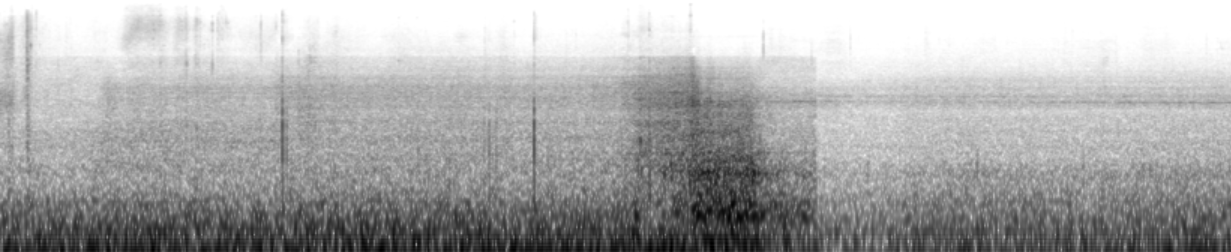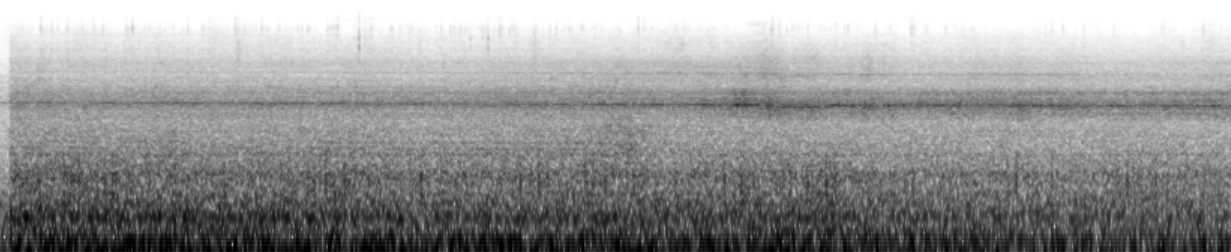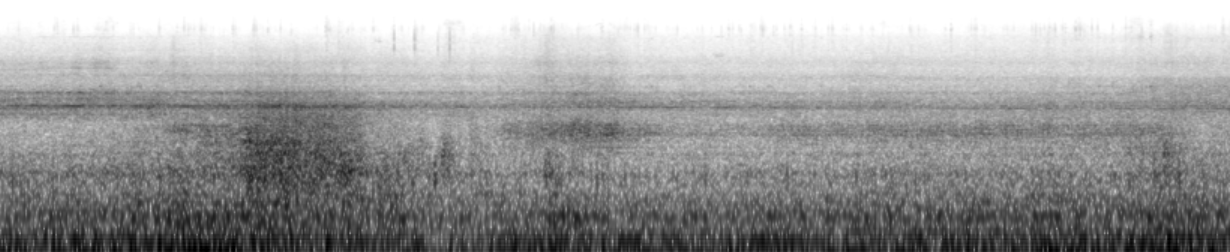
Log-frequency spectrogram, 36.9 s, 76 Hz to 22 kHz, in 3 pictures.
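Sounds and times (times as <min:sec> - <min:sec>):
train rumble inside carriage: 0:00.0 - 0:36.9.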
